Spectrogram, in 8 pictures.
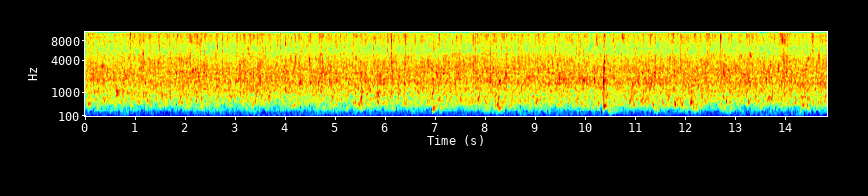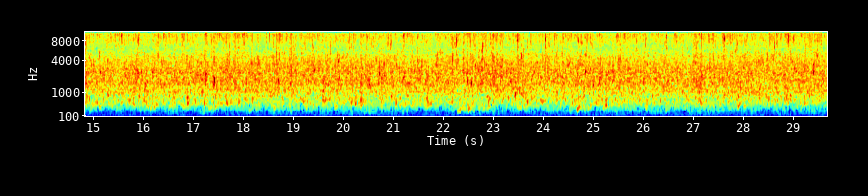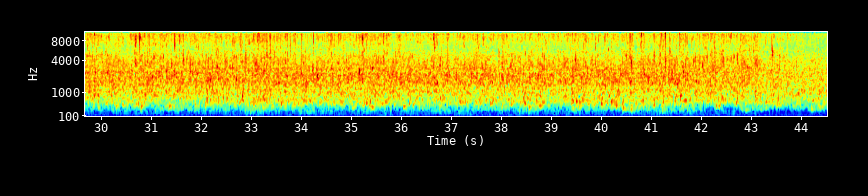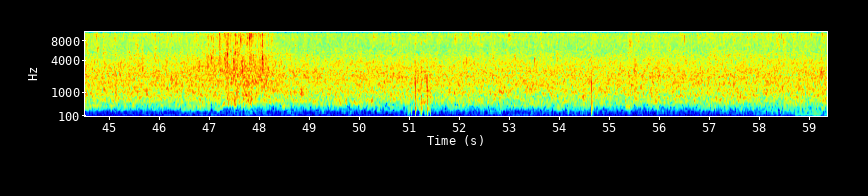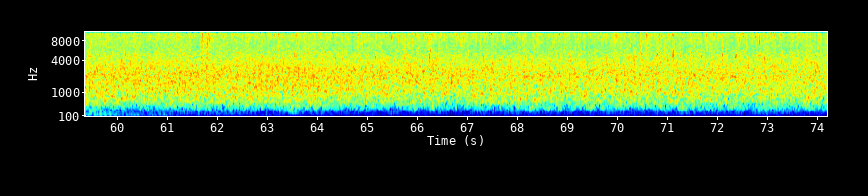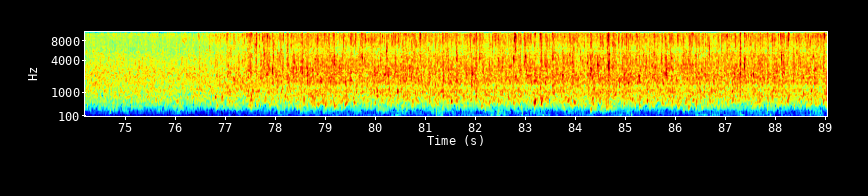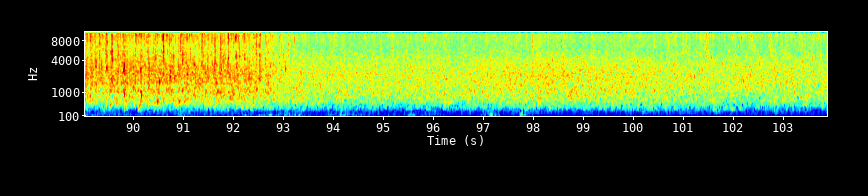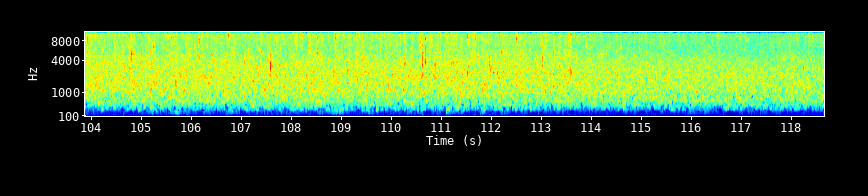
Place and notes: Water stream at the Jerusalem Botanical Gardens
